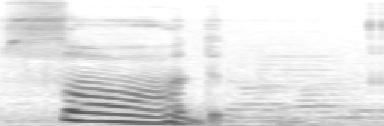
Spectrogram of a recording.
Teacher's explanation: زبان کی نوک اور اوپر نیچے کے دونوں دانتوں سے ادا ہوتا ہے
